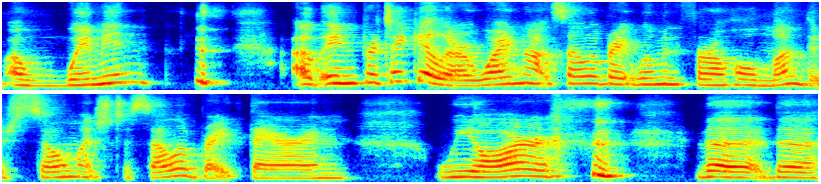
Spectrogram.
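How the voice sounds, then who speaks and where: Her voice is fairly high for a woman and somewhat breathy, with lively intonation, big swings in loudness, a moderate pace and a quiet background. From New York, US. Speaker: virtual assistant business coach. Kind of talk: podcast interview guest, casual chat.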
